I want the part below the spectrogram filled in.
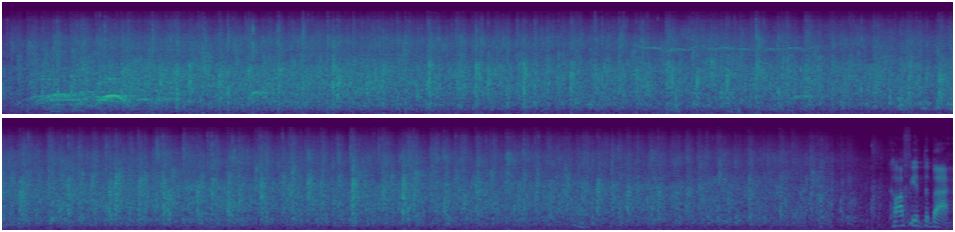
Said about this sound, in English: Giant round of applause for Blaine.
